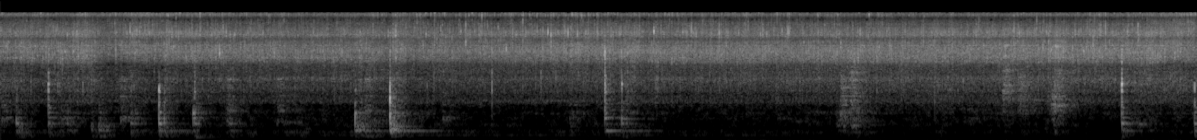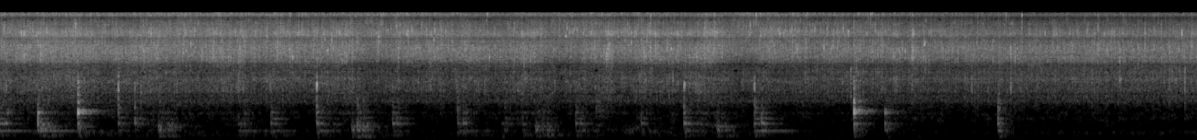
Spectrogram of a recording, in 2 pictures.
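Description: Diced chicken sizzling in hot ghee and butter in a pan with a steady high hiss, being browned until its colour changes. A spatula stirs and scrapes through the pieces, with a sharp knock against the pan every few seconds.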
